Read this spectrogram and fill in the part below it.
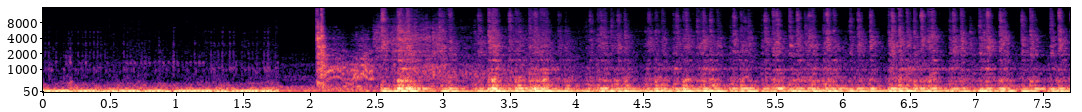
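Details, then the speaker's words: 1983 Chevy C10 square body small-block, sizeable cam, no-choke carburetor, tune not meant for easy starts: long cold cranking that stumbles, then catches into an uneven, lumpy loping idle; hard cold start from no choke and big cam. "it takes forever square buddy doesn't have a choke and it's got a pretty good sized cam and it's the tune it's not really meant for you know easy starts"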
